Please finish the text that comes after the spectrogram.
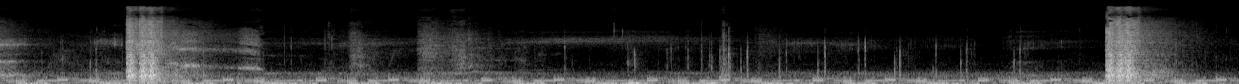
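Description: Bursts of video game gunfire in a shooter, with two loud automatic volleys at the start and end and scattered quieter shots between, over a steady low game hum.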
